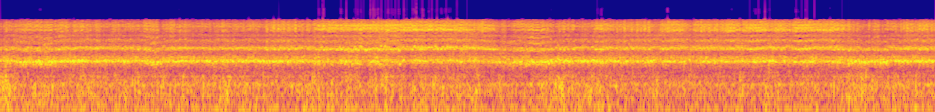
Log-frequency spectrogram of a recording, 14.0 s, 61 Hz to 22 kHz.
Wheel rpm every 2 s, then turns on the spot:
230, 230, 220, 230, 230, 240, 220.
none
